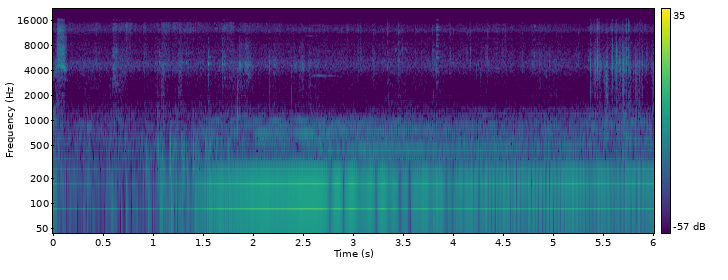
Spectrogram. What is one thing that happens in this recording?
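Paper rustles as a map is handled.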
